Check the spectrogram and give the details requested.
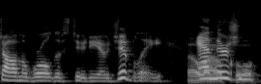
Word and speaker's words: Ghibli: a lot of Studio Ghibli stuff oh I mean beautiful I always pronounced Studio Ghibli but turns out it's actually pronounced Ghibli and we watch like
